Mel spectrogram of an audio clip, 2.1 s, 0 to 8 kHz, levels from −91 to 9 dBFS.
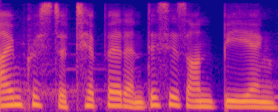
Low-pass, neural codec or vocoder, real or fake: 7.2 kHz; codec, 16 kHz, 0.9 kbps, LongCat-Audio-Codec; fake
